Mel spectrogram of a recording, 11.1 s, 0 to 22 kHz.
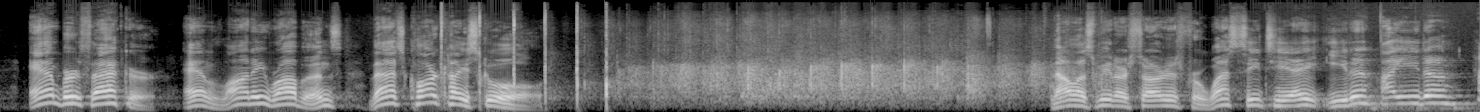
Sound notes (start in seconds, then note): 3.5 applause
